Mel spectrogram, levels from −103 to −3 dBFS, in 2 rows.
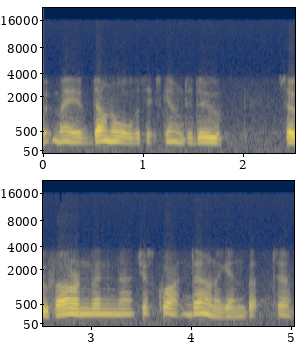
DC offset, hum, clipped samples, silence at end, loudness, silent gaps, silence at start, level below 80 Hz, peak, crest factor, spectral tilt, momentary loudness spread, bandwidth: under 0.1%; none; under 0.1%; 0 s; -25 LUFS; none; 0 s; -62 dBFS; -6 dBFS; 18 dB; -7.5 dB/octave; 11 LU; 4.1 kHz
